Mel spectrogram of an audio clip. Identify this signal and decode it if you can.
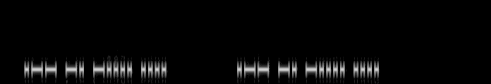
Morse code, heard as a keyed tone, about 34 wpm, 700 Hz. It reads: WN6H WN6H
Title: USA Call Signs - 4 Characters - Repeated 2x - 35wpm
